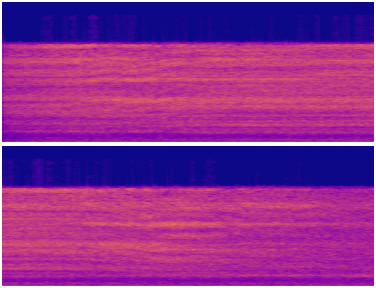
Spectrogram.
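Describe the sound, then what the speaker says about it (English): DeVilbiss air blowers run with a loud, steady, broadband rushing roar, unbroken and close throughout, with no talking. "I'll move those blowers over a bit."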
